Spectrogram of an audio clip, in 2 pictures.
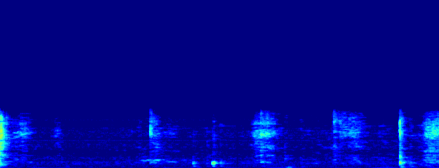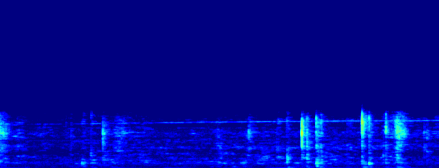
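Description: Python code being typed on a computer keyboard: quiet, close key clicks arriving in uneven clusters with brief pauses, growing denser toward the end, with no talking.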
